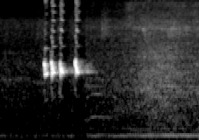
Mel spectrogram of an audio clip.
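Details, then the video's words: Sooty-headed bulbul in vigorous song, recorded as a lure and tutor track: four rapid, bright, bubbly notes in under half a second, followed by a low steady hum. "Trucukan Gacor"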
